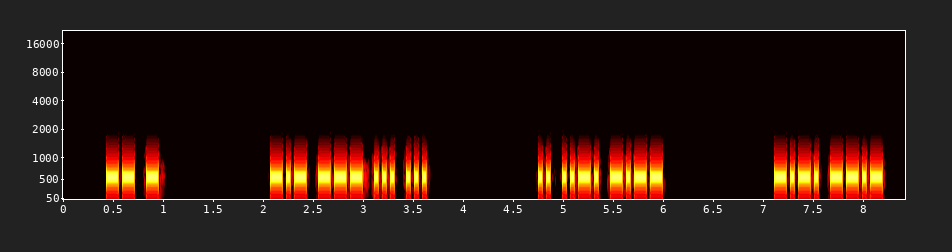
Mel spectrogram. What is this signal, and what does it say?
Morse code, heard as a keyed tone, about 30 wpm, 550 Hz. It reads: MT KOSS IFY CQ
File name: Ultimate Word List / 30WPM Ultimate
